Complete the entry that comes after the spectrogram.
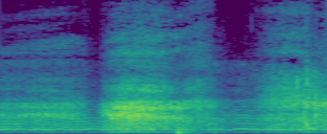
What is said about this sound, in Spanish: Una mosca está justo encima de mí. Vuela en círculos.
